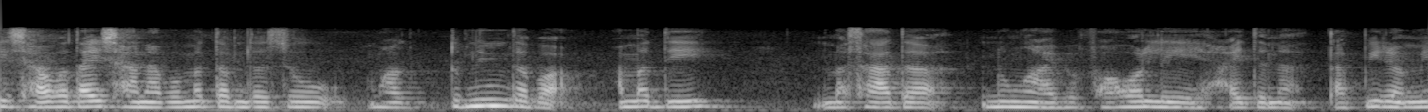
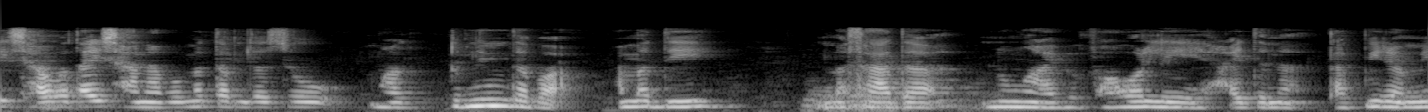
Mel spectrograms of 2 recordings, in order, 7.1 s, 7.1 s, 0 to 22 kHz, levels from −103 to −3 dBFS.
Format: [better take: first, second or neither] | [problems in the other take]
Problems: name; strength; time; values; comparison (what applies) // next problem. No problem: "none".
first | noise reduction (classical method log-MMSE)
